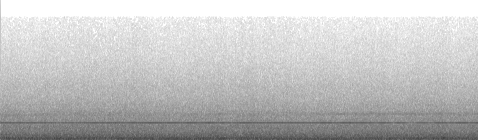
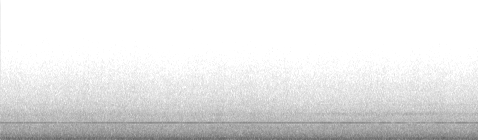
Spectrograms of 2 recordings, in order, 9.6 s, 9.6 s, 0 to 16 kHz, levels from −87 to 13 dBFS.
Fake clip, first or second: second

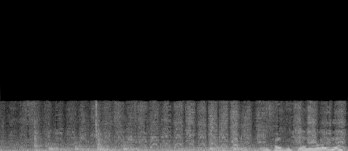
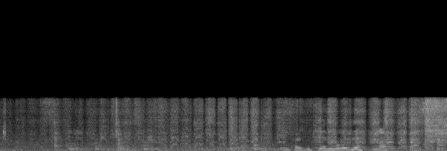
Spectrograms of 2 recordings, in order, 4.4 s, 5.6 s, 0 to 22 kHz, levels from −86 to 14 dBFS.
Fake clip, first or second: second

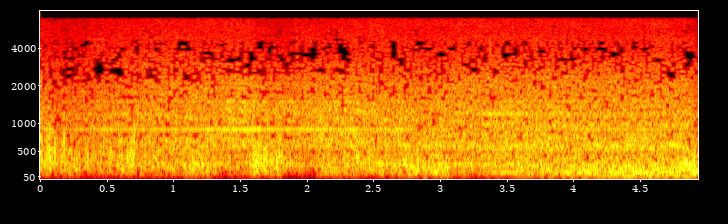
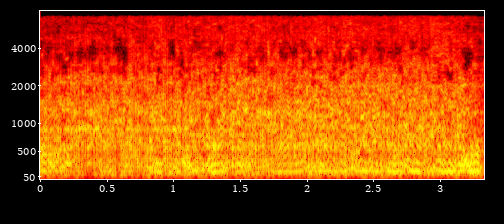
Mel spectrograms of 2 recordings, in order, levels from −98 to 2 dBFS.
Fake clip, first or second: second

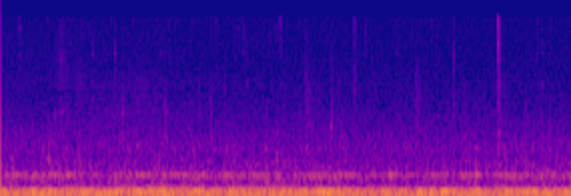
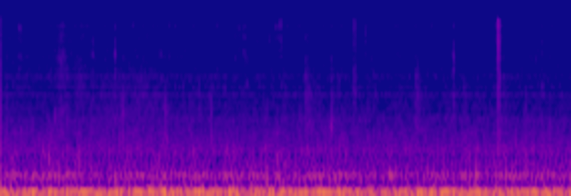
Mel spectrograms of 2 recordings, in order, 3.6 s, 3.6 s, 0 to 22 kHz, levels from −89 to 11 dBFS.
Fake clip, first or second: second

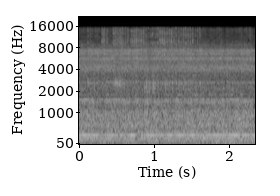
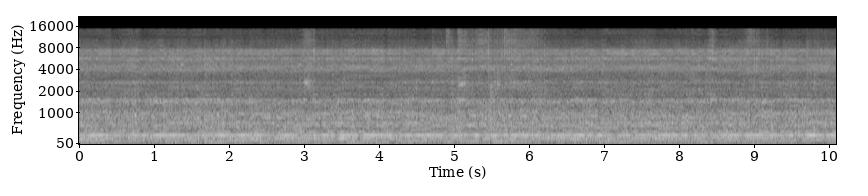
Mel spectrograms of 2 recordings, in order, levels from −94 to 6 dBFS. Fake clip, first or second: second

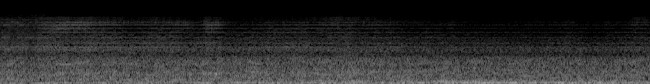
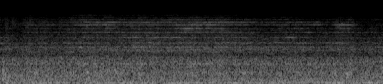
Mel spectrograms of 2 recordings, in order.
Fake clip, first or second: first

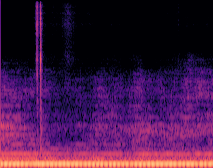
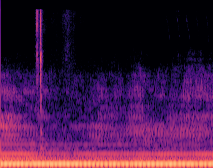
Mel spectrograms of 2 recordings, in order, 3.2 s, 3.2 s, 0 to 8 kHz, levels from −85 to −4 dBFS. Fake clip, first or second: first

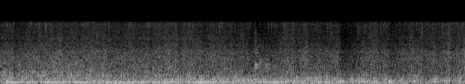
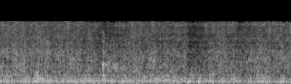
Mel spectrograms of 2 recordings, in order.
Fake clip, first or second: second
